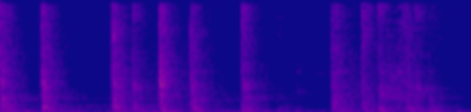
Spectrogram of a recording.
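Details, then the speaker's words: Schwinn AL Comp bike, rear derailleur after fitting a Microshift Advent X and adding a chain link: irregular bursts of sharp metallic clicks as the chain won't drop a cog; derailleur adjustment way off, possibly bent hanger. "That's way off. Let's get that in there where it's supposed to be. Don't know why it's not going down like it needs to."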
